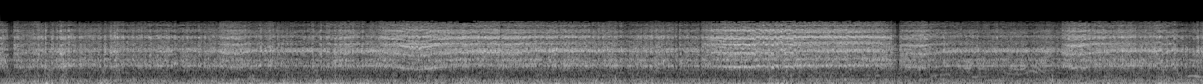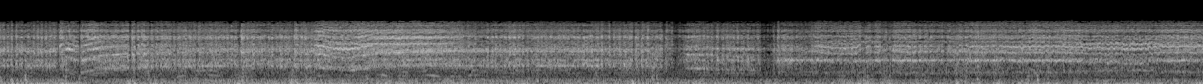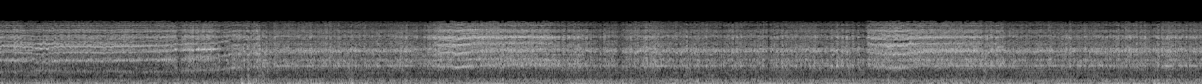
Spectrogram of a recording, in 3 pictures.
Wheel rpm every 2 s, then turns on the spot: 230, 230, 230, 220, 220, 230, 200, 220, 230, 210, 150, 150, 150, 210, 230, 230, 230, 230.
none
